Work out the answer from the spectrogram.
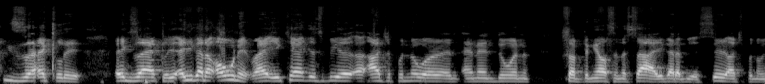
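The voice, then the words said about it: American accent. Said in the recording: “clearly from your accent, it's very American”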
